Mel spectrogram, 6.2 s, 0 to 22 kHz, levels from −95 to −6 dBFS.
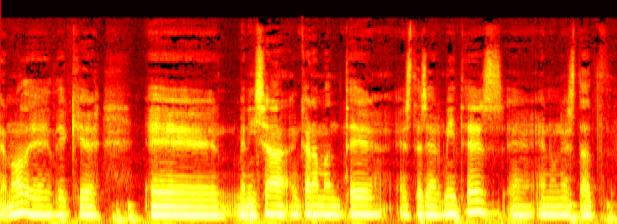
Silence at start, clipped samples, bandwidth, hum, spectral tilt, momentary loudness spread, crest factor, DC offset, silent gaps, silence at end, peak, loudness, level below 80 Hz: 0 s; under 0.1%; 15 kHz; none; -5.5 dB/octave; 7 LU; 12 dB; under 0.1%; none; 0 s; -2 dBFS; -16 LUFS; -30 dBFS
